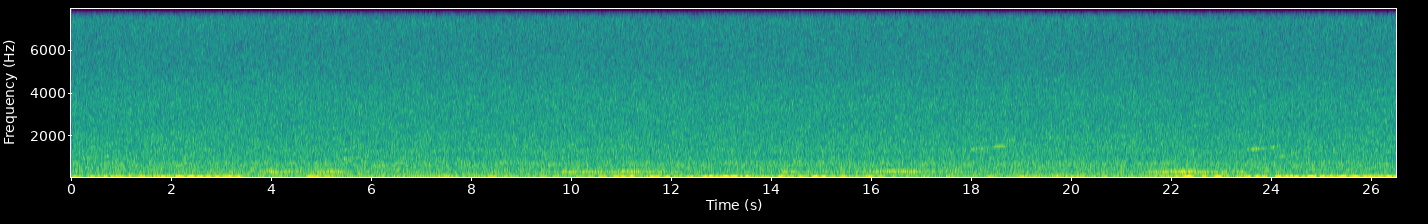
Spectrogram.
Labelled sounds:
18.0	18.7	humpback whale, 1.3 to 1.5 kHz
23.6	23.9	humpback whale, 1.3 to 1.5 kHz

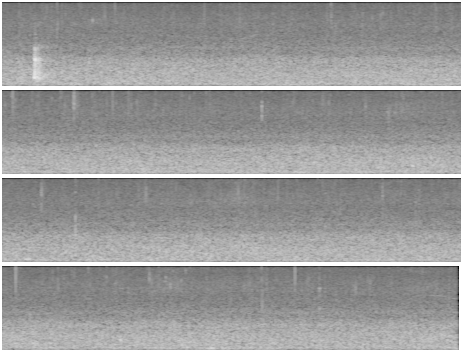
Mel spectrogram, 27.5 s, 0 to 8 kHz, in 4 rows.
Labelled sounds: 27.0	27.4	killer whale, northern resident, A clan, AA subclan, A04 pod, 2.5 to 2.7 kHz

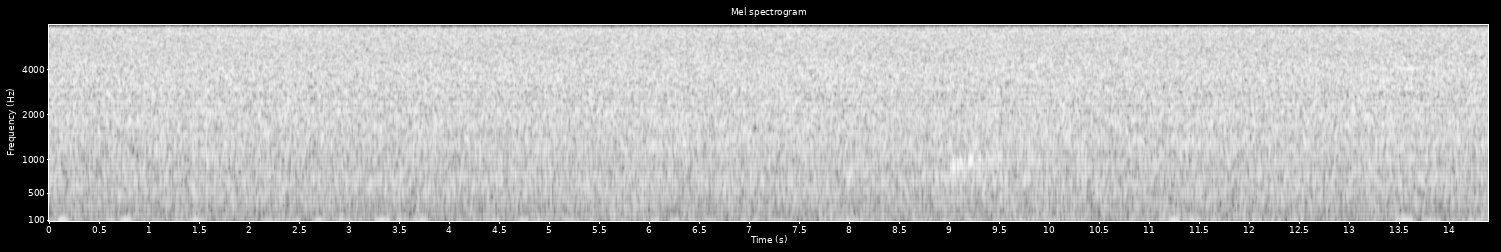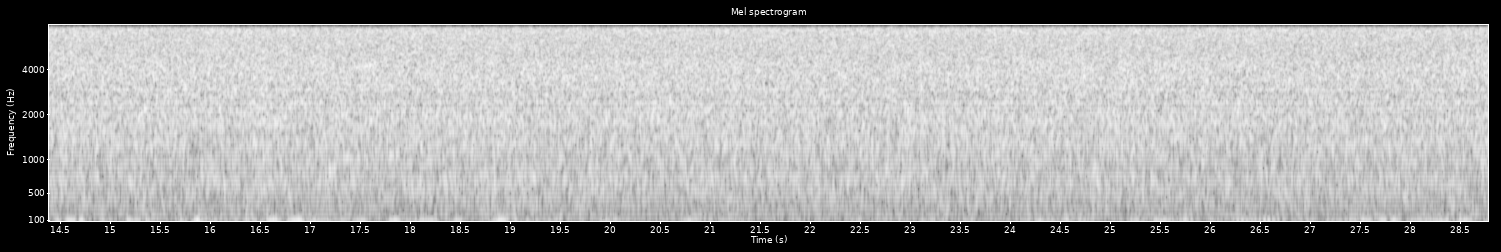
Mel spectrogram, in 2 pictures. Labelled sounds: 9.0	9.3	humpback whale, 0.80 to 1.0 kHz

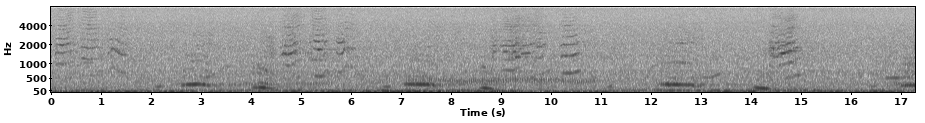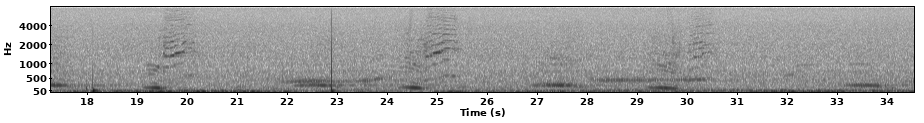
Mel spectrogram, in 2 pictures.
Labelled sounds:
0.1	1.6	humpback whale, 0.96 to 5.6 kHz
4.0	6.1	humpback whale, 0.80 to 5.3 kHz
9.0	10.6	humpback whale, 1.2 to 4.2 kHz
12.4	12.8	humpback whale, 0.99 to 1.1 kHz
14.3	15.0	humpback whale, 0.93 to 2.3 kHz
19.2	20.0	humpback whale, 0.80 to 6.3 kHz
24.8	25.5	humpback whale, 1.2 to 7.1 kHz
29.4	29.6	humpback whale, 0.86 to 1.0 kHz
30.0	30.5	humpback whale, 1.2 to 2.3 kHz

